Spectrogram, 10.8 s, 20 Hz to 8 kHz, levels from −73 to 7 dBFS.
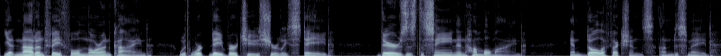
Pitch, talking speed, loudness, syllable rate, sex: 100 Hz, 120 wpm, -18 LUFS, 3.7 syllables/s, male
